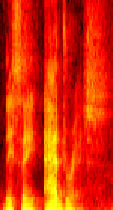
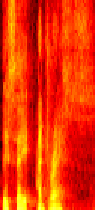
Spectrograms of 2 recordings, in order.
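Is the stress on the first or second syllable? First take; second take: first; second. First: The stress is on the first syllable. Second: The stress is on the second syllable. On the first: It means a location. "he would have changed the stress" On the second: It means to speak to or deal with. "for the other two meanings"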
